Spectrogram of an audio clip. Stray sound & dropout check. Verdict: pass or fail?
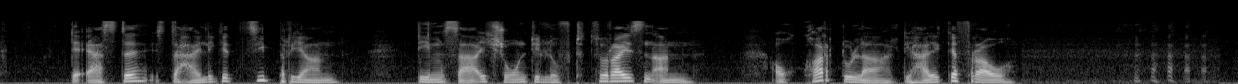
fail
